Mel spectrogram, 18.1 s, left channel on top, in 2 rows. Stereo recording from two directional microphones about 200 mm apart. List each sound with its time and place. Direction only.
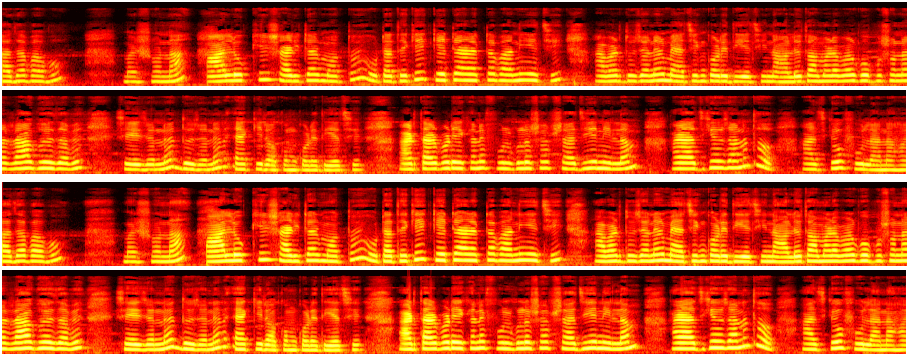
0.0 s speech: 35° right (ahead or behind)
2.0 s speech: 45° right (ahead or behind)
